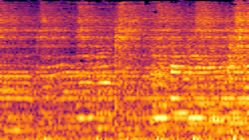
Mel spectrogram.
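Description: Live band playing an instrumental passage led by guitars, with no vocals.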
